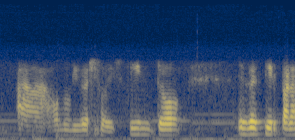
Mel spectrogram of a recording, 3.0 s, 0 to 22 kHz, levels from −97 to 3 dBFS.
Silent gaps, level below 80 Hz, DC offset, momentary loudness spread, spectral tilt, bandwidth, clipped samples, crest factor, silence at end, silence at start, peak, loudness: none; -52 dBFS; under 0.1%; 13 LU; -7 dB/octave; 4 kHz; under 0.1%; 20 dB; 0 s; 0.15 s; -2 dBFS; -23 LUFS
